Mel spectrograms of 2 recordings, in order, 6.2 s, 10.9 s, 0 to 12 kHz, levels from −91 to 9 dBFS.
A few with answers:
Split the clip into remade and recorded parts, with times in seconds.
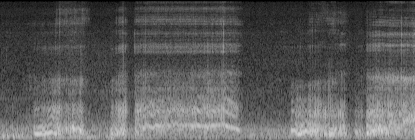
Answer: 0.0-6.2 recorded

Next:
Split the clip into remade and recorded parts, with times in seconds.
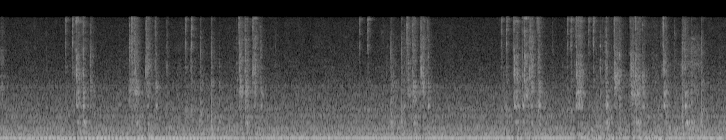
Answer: 0.0-8.7 recorded; 8.7-10.0 remade; 10.0-10.9 recorded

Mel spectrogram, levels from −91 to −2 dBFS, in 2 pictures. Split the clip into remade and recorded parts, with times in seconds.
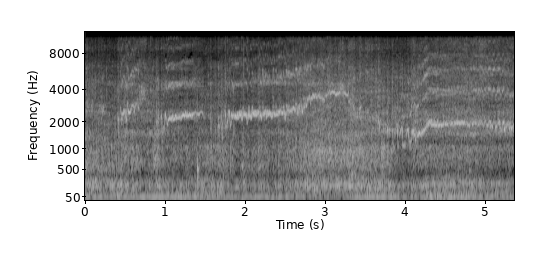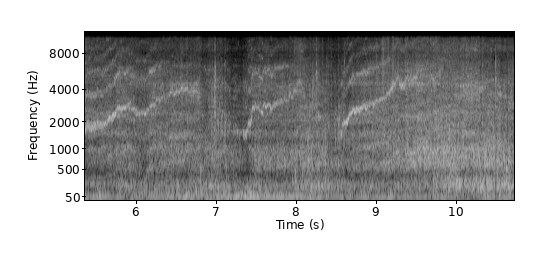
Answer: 0.0-1.9 recorded; 1.9-2.9 remade; 2.9-7.8 recorded; 7.8-8.4 remade; 8.4-10.7 recorded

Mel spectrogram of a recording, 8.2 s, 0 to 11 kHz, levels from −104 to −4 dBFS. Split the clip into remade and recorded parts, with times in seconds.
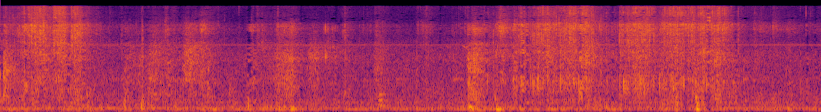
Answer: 0.0-2.1 remade; 2.1-8.2 recorded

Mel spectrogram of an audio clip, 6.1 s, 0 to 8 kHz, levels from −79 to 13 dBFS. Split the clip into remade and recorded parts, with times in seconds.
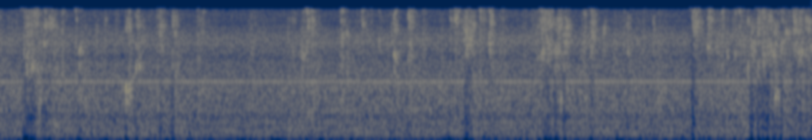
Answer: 0.0-2.5 recorded; 2.5-3.7 remade; 3.7-6.1 recorded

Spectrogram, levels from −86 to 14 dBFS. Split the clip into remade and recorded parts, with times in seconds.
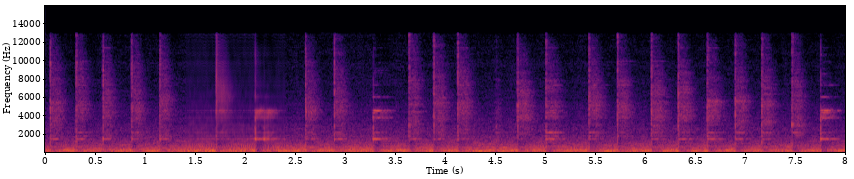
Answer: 0.0-1.4 recorded; 1.4-2.4 remade; 2.4-8.0 recorded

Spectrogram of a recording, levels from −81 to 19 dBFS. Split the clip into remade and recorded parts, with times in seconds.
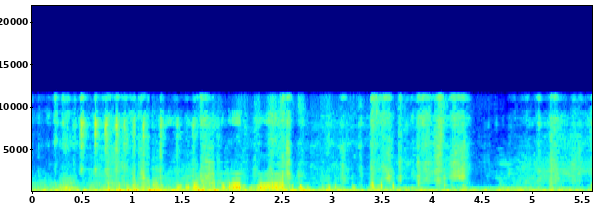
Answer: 0.0-5.6 remade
